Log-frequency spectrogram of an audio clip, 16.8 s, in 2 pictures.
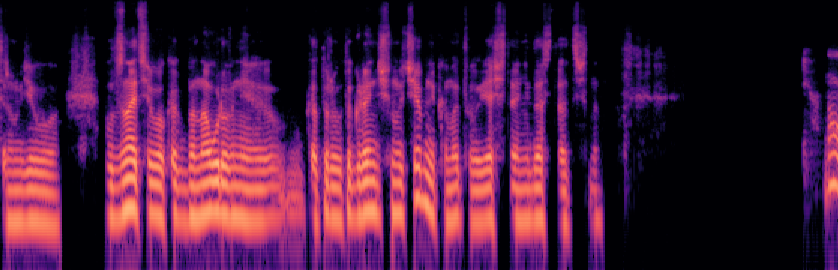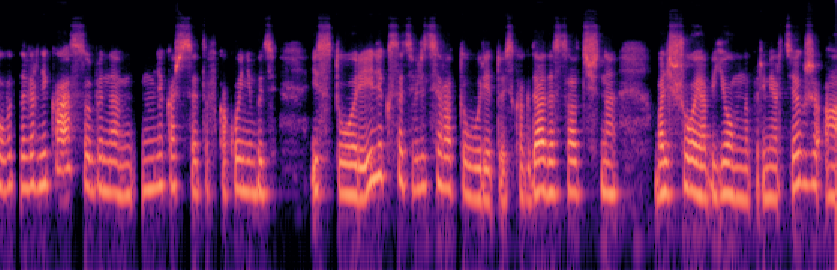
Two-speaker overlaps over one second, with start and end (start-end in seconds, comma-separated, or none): none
